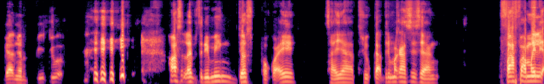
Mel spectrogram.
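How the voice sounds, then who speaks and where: A man's voice: medium pitch, mellow, no room sound. A man hosting a casual live stream, giggly and easily flustered, mixing slang with broken English.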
